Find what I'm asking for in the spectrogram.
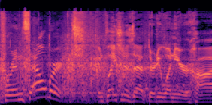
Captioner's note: applause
